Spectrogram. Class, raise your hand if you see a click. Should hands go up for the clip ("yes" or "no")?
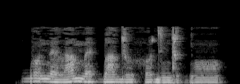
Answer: no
